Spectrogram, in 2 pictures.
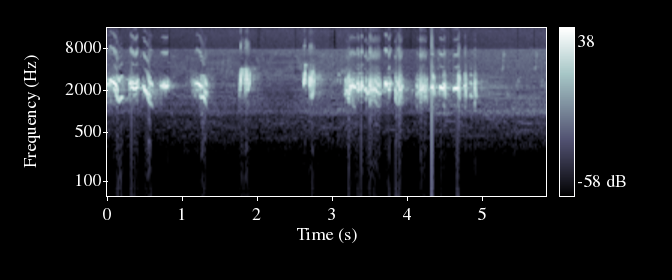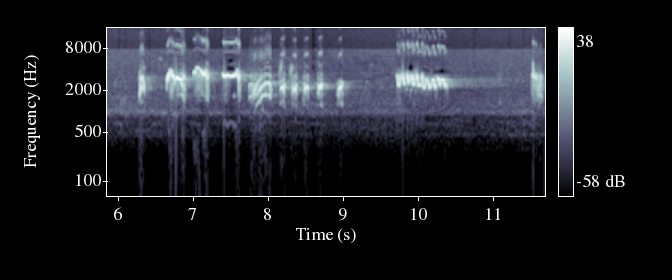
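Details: Crissal thrasher (Toxostoma crissale) singing long sequences of mixed warbles and chirps, fast choppy runs alternating with slurred whistled notes, one sharp click partway through.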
